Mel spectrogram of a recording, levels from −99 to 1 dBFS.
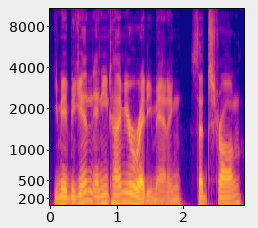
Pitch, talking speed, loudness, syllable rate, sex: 110 Hz, 225 wpm, -18 LUFS, 6.0 syllables/s, male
